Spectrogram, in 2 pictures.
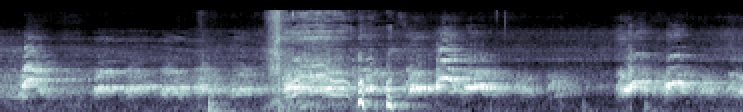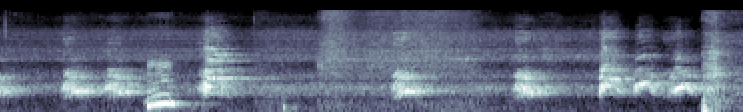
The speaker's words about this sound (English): Oh, God, that is like the maximum that my ears can cope with. That's full on highest tone barking. It's like sometimes I get used to it, but I feel like that's even more depressing somehow. Is it like a really small dog, like hamster size?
